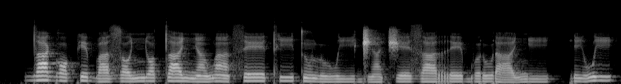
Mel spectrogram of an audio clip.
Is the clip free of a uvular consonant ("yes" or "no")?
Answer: yes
